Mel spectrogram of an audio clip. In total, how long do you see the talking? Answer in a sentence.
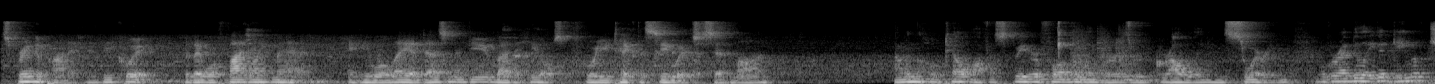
You can hear the talking for 13 seconds altogether.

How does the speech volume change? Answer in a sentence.
The volume of the talking stays about the same.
